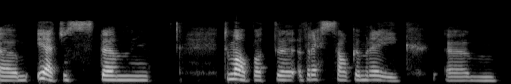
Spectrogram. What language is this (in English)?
Welsh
